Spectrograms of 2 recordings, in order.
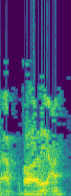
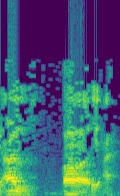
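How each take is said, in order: First: The l of the article is not heard. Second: The l of the article is clearly heard. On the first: The speaker calls it wrong. "Kita tidak membaca al-qari'ah" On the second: The speaker calls it right. "tapi al-qari'ah"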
